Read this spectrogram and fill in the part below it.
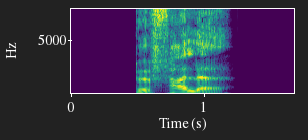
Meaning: inflection of befallen: 1. first-person singular present 2. first/third-person singular subjunctive I 3. singular imperative
- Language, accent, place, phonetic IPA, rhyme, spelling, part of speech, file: German, Germany, Berlin, [bəˈfalə], -alə, befalle, verb, De-befalle.ogg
